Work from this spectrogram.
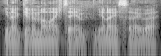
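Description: Southern English man, very low voice, hesitant interview guest, rephrases as he goes, dry close studio sound. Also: completely flat delivery, fast talker, fairly bright tone, no room sound. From Salisbury, southern England. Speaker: studio guest, singer-songwriter. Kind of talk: conversational radio interview. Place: radio studio.

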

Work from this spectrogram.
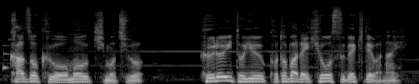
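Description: An actor playing a calm, wise, courteous gentleman in a video game, speaking in a formal, measured way. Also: medium pitch, close to an everyday voice. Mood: gentle, reassuring. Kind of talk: video game dialogue acting. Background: soft background music.

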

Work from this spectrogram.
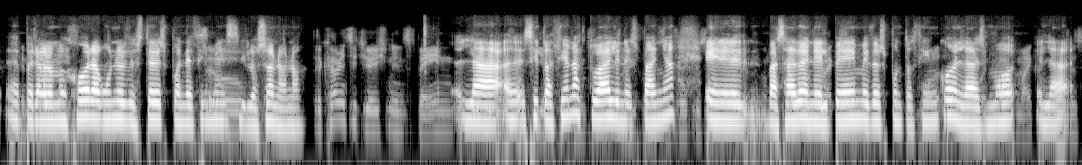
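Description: Woman interpreting live, halting phrasing. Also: medium pitch. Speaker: simultaneous interpreter. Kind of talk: live interpreting of a technical webinar presentation.

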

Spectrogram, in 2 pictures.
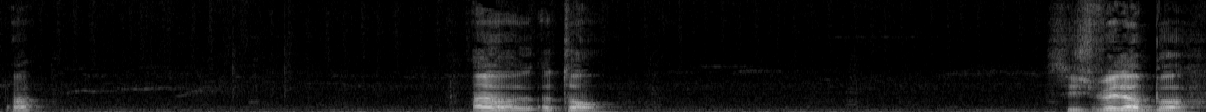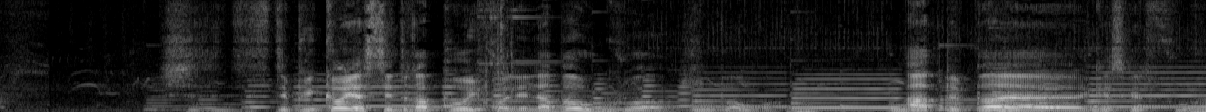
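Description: A man's voice: mid-range voice, animated, measured pace, pauses often. A young man doing casual, mocking game commentary in a crude, grumbling, sarcastic way. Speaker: gaming video host. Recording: game music behind. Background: cartoon game music and dialogue.

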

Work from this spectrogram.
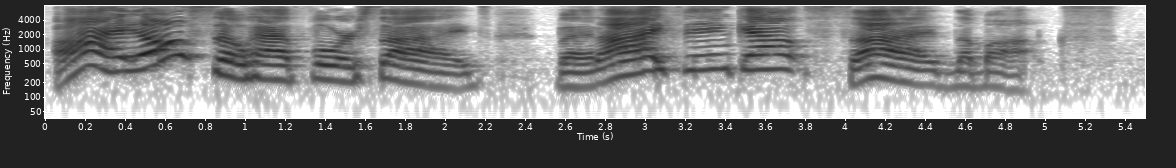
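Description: A woman plays an eager little storybook shape who badly wants to be the star. The voice is high and bright, showy and insistent, with big swings in pitch. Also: very animated, slow pace, heavily acted. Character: pushy, boastful, eager trapezoid shape wanting stardom.

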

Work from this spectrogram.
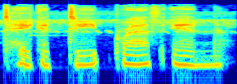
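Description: A woman narrating a scripted guided meditation in a soft, breathy, half-whispered, soothing delivery. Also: deep voice, little pitch movement, extremely slow, faint music behind. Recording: nature ambience with insects behind voice.

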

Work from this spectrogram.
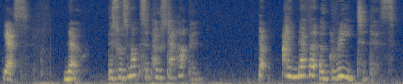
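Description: A defensive, guilt-stricken woman in a video game, speaking high and insistent. The sound is roomy and set back from the mic. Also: a little slow. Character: guilt-stricken woman denying blame for an attack. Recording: roomy, from a distance.

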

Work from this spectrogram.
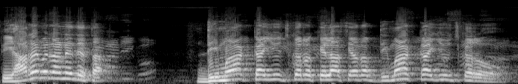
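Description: A man's voice: sits high, expressive, unhurried, fairly bright tone. A man delivers a combative political rant to camera on a lapel mic, scornful, abusive and confrontational. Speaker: news commentator.

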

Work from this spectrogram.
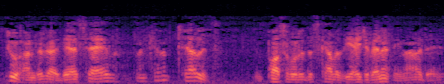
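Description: A man's voice: lowish voice, animated, quick pace, bright, forceful tone. An actor playing an anxious, yearning man and secret rebel in a 1940s radio drama, earnest and intense. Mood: wistful. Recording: muffled, noisy 1940s radio recording.

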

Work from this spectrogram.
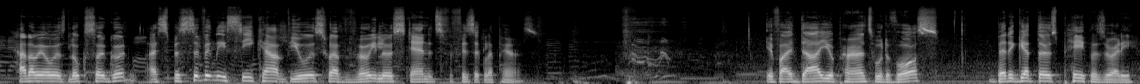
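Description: Male game streamer, Australian accent, mid-pitched voice, dry sarcastic banter, faint music underneath. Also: vocal fry. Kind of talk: casual live stream chat over gameplay.

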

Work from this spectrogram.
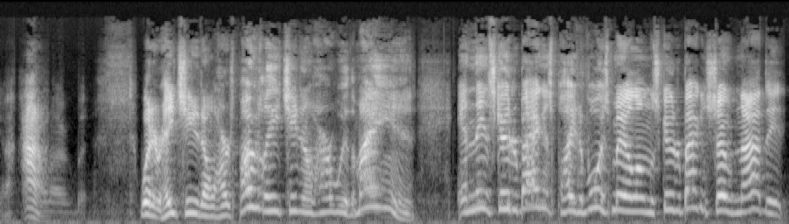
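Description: A man's voice: mid-range voice, a bit bright. A man in his thirties rambling in casual, colloquial commentary, full of restarts and asides, filmed close up in a small dim room. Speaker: commentary vlogger. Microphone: phone or webcam close to face.

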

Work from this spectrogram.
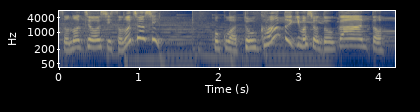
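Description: A woman's voice: a little high, huge pitch swings, fairly quick, soft background music. A woman playing a playful female show host who coaxes and eggs others on in a comic radio drama. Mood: excited, encouraging. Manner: bubbly, coaxing, exclamatory.

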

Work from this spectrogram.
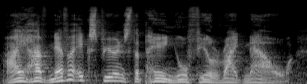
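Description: Man playing a gentle, firm counsellor with lively intonation. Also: lowish voice, husky, exaggerated voice. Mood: gentle but firm. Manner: measured, earnest, preaching in metaphors. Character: calm, devout male counsellor, gentle but firm.

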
